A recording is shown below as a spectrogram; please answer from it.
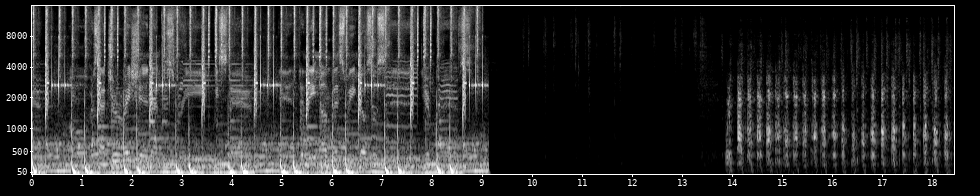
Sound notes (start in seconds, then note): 8.6 typing; 13.9 laughter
